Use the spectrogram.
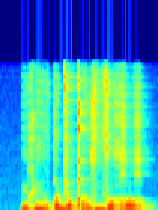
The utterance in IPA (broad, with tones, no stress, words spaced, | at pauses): y˦˨xɽẽ˦r qʉ˦ɳɖḛ˨w qʼĩ˨wzĩ˨˦zɔ̰˦x ʁɔ̰˨ʁ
